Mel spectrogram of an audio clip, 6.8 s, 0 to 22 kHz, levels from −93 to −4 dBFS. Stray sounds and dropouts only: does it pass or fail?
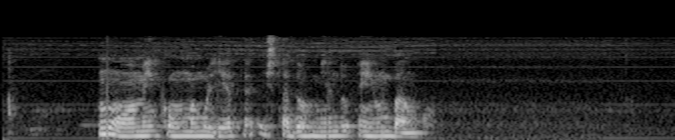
pass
